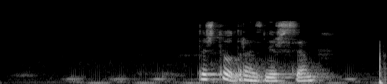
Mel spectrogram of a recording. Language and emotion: Russian, neutral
